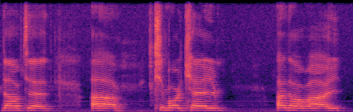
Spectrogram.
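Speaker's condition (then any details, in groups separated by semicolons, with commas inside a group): Down syndrome; congenital, two holes in heart, open heart surgery under 5 months, four major ear surgeries, small ear canals; speaks slowly so listeners can understand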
